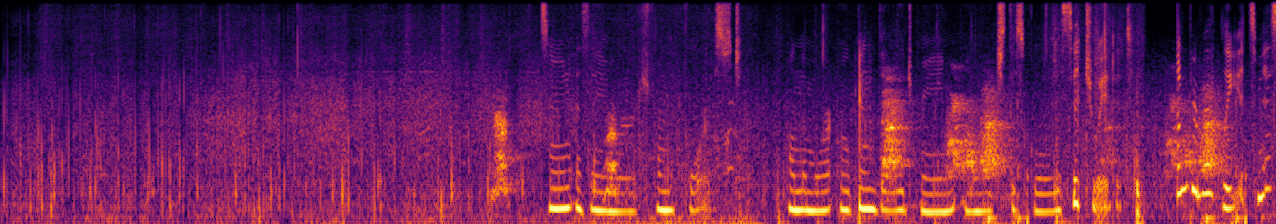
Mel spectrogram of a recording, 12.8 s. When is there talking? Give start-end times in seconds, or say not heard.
5.4-12.7.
